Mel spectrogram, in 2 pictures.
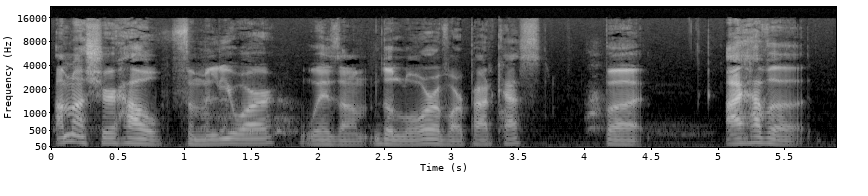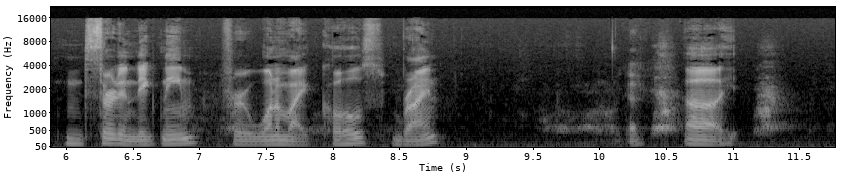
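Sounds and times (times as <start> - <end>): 
speech: 0.0 - 8.9, 10.2 - 11.1
dogs barking outside: 1.2 - 2.0, 4.0 - 4.8, 7.7 - 8.1, 9.6 - 11.6.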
